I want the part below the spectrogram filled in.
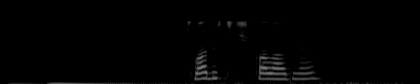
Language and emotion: Russian, neutral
